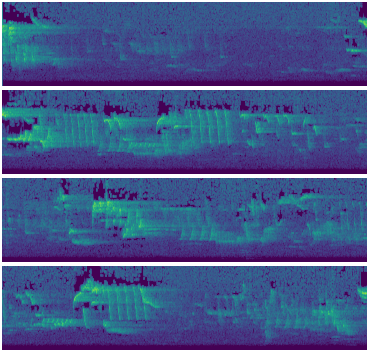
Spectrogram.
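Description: Birds singing: bouts of rapid, high trilling notes a few seconds long, about four in all, with quieter gaps between.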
